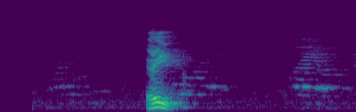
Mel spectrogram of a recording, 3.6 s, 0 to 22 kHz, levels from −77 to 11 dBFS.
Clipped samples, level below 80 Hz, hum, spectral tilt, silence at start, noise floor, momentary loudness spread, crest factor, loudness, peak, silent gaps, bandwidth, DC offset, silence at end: under 0.1%; -64 dBFS; none; -6 dB/octave; 1.45 s; -67 dBFS; 27 LU; 22 dB; -19 LUFS; -2 dBFS; none; 7.4 kHz; under 0.1%; 0.45 s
